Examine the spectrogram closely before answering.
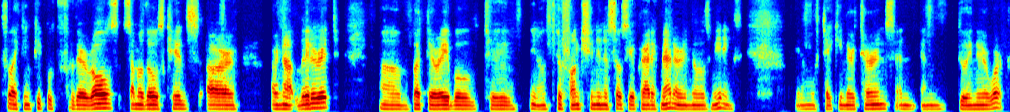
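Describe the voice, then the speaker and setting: An older man from Cuba, a native Spanish speaker, giving reflective interview answers in halting, thoughtful phrases. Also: lowish voice, flat delivery, dark tone, no room sound, rough recording. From Cuba, moved to the US at eight. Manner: halting, thoughtful phrasing with pauses mid-sentence. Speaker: interview guest, activist and trainer.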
